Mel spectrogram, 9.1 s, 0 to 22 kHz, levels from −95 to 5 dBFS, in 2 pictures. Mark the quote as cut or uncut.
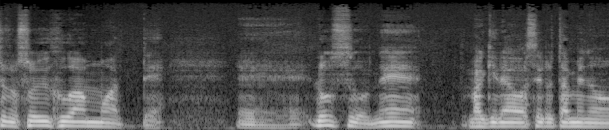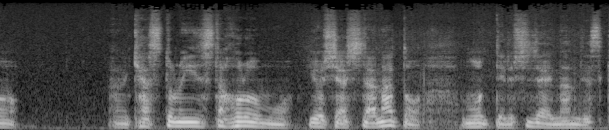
uncut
